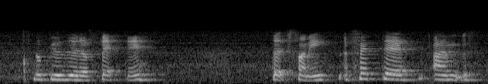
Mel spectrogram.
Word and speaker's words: fette: Fette, like some sort of like a hard bread, pretty much. And he's clearly supposed to be 007. Fette rhymes with sette, which 7 is.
